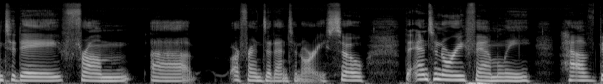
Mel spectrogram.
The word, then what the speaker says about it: Antinori: It's a name even I recognize to Antinori.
